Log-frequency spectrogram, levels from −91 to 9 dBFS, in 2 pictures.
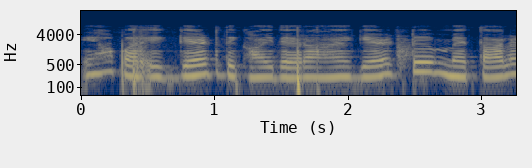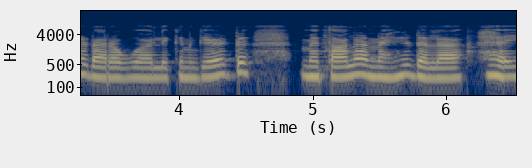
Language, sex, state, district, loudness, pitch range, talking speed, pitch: Hindi, female, Chhattisgarh, Raigarh, -25 LUFS, 205-245 Hz, 195 wpm, 215 Hz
